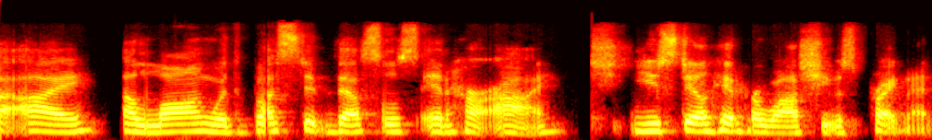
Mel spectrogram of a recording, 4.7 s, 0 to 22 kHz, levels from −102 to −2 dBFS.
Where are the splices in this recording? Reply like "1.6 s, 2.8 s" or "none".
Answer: 3.1 s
